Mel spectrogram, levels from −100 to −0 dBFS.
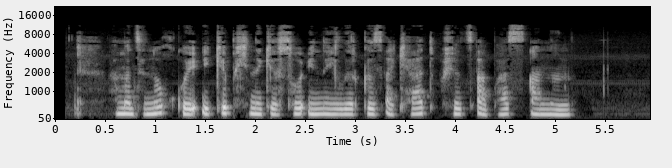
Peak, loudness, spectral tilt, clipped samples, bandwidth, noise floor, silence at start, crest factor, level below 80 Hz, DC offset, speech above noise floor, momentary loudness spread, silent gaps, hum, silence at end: -8 dBFS; -26 LUFS; -5 dB/octave; under 0.1%; 11.5 kHz; -59 dBFS; 0.2 s; 18 dB; -72 dBFS; under 0.1%; 35 dB; 7 LU; none; none; 0.8 s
